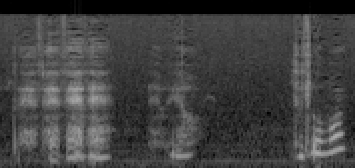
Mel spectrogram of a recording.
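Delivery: cooing softly. Real, not acted. Guide cooing softly at the cub peeking out, tender high coo.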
